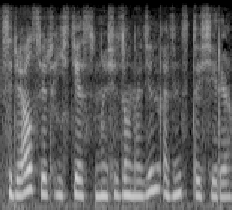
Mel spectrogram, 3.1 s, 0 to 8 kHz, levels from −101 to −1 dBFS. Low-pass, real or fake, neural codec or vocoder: 7.2 kHz; real; none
